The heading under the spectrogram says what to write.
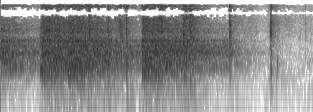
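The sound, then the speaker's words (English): Gunshots fired from a car a little way down the street: two loud, booming blasts about a second apart, each trailing off, followed by two sharper, quieter cracks. No voices. “The shots came from a car a little way down the street, and they caught Deeming in the chest and arm before he had a chance to fire at me.”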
